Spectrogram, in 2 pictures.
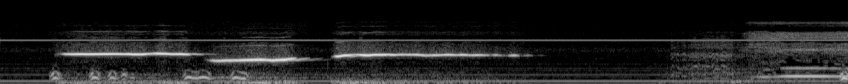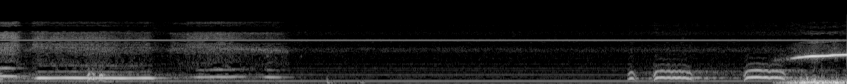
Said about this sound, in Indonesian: Bersiul.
